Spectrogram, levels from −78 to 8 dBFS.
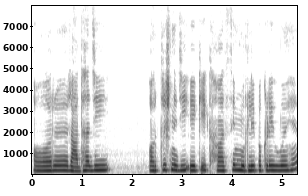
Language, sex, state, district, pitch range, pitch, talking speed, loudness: Hindi, female, Chhattisgarh, Bastar, 215-230 Hz, 225 Hz, 160 wpm, -12 LUFS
